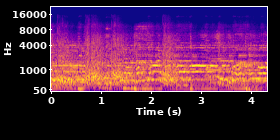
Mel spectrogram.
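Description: A woman singing into a microphone over amplified backing music with a steady bass beat.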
